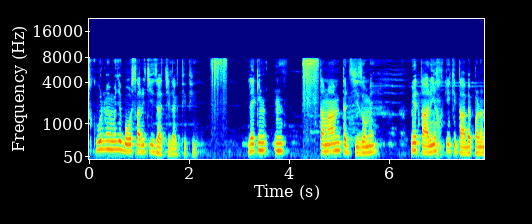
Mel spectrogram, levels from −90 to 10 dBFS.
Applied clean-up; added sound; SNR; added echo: neural separator model SepFormer DNS4.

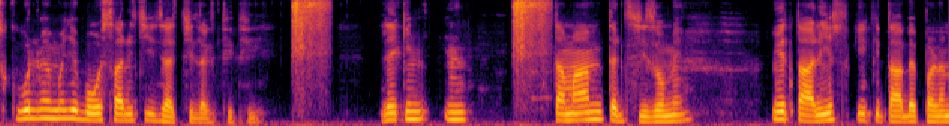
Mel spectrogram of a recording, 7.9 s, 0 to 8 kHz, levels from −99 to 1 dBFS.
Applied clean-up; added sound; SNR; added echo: neural diffusion model UNIVERSE++.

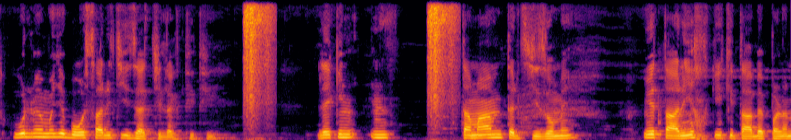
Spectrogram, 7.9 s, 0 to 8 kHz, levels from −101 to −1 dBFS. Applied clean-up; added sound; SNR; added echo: neural mask model DeepFilterNet 3.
